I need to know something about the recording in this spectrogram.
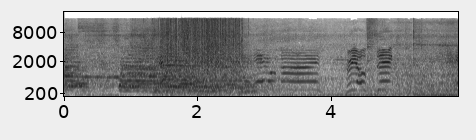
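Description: A diesel locomotive roars loudly as it passes close by.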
